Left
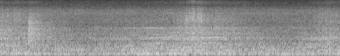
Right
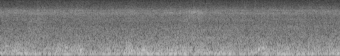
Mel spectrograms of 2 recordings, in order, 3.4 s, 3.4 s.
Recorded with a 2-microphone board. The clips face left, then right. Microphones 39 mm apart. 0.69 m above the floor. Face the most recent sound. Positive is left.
turn(degrees=70)  # may be behind; listen again after turning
